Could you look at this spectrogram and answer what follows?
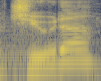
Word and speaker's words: Tudor: Castle what am I like a Tudor as in like Henry VII not how Americans say the word tutor ooh stench ooh stench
